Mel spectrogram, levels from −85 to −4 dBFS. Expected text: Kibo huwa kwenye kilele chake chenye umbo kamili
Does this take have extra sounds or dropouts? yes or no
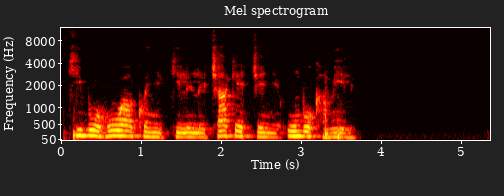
no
